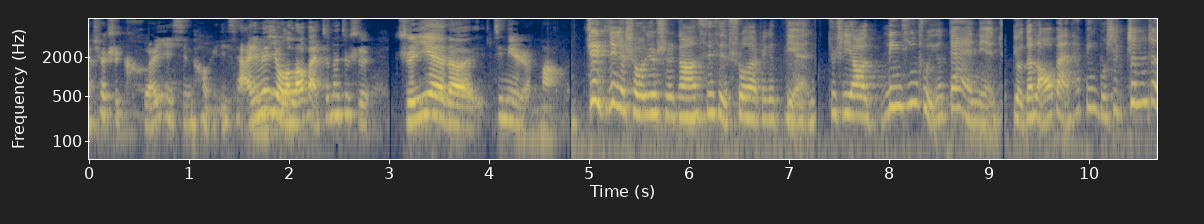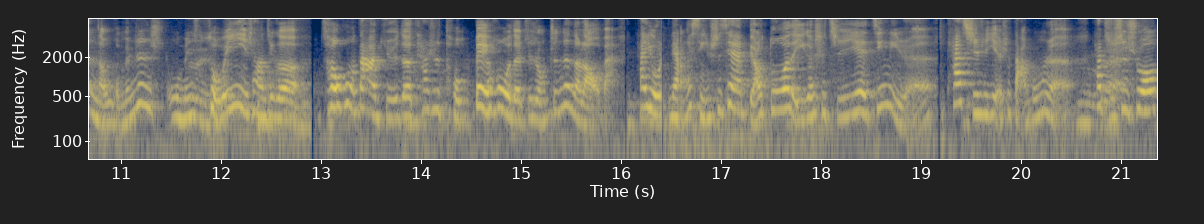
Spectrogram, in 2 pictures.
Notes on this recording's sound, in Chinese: 本期录音环境较为嘈杂，请大家多多多多谅解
